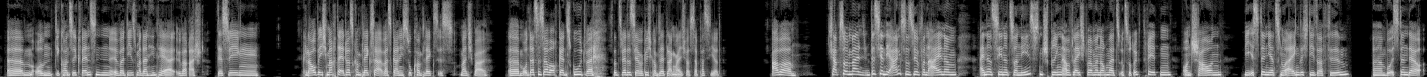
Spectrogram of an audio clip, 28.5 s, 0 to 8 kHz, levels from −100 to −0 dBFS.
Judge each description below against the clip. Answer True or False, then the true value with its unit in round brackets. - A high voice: True (230 Hz)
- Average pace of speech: True (170 wpm)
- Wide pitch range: False (2.8 semitones)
